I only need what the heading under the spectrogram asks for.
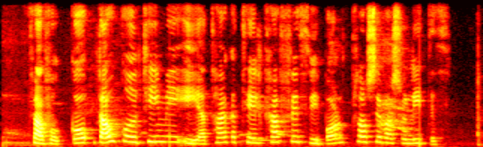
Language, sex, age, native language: Icelandic, female, 50-59, Icelandic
